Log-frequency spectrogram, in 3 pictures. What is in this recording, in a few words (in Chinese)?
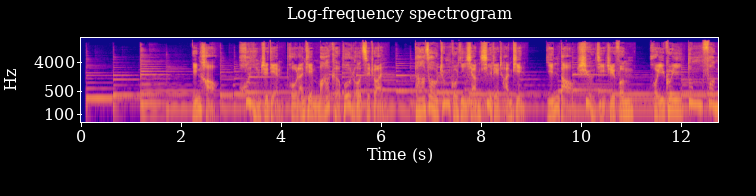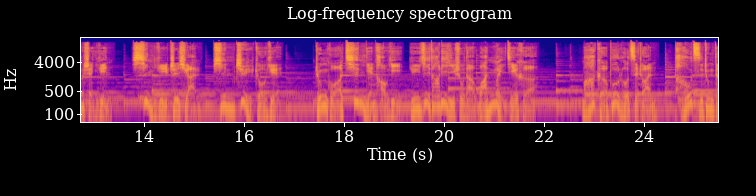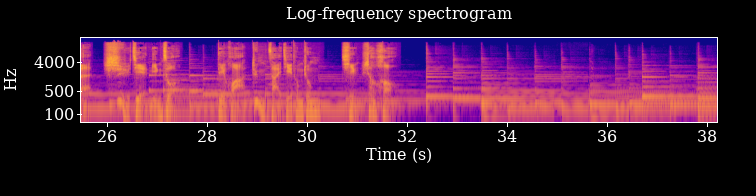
彩铃 瓷砖, 国语男声配音; 马可波罗瓷砖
